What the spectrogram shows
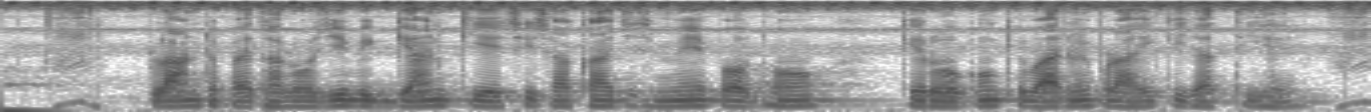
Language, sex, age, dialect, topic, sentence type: Hindi, male, 18-24, Kanauji Braj Bhasha, agriculture, statement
